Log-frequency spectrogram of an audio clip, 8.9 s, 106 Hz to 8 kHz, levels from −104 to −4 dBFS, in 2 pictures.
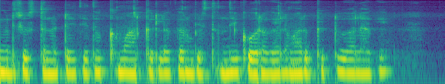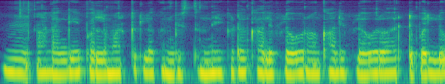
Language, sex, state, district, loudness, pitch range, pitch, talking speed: Telugu, female, Andhra Pradesh, Visakhapatnam, -16 LUFS, 185-195 Hz, 185 Hz, 115 wpm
